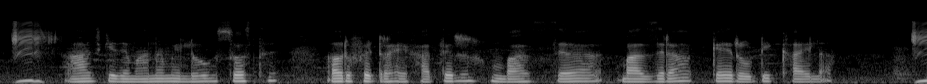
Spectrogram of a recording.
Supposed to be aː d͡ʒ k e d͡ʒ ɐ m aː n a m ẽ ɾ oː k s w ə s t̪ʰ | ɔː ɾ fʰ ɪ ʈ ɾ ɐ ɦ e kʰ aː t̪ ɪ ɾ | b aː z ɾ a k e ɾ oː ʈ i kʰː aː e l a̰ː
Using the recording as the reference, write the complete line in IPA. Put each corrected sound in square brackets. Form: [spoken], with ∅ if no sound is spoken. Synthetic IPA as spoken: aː d͡ʒ k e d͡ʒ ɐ m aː n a m ẽ [l] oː [ɡ] s w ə s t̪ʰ | ɔː ɾ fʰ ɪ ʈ ɾ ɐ ɦ e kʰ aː t̪ ɪ ɾ | b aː z ɾ a k e ɾ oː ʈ i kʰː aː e l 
